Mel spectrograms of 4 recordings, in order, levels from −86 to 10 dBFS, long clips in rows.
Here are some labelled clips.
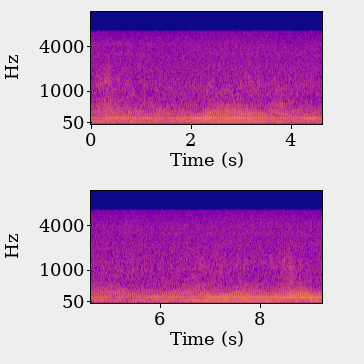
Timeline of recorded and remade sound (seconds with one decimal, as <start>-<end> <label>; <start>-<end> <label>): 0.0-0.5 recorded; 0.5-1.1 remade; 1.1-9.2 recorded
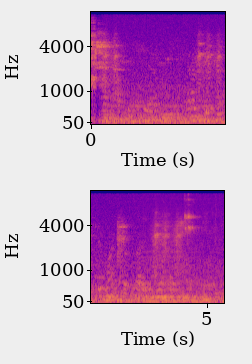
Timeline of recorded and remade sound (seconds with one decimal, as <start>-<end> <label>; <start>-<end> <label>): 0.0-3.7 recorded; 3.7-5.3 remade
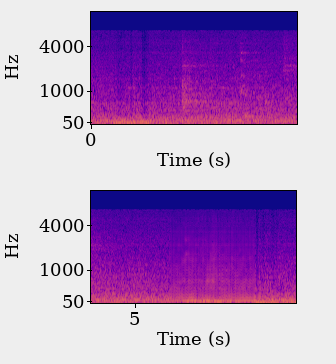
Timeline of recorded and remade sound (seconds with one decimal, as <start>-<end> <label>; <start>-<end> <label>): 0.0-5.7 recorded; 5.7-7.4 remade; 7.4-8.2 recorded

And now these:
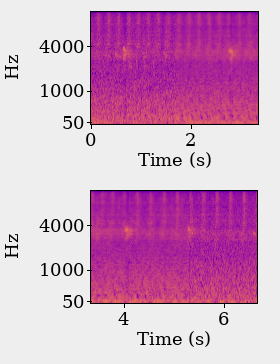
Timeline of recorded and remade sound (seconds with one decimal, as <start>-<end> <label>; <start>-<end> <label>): 0.0-1.7 recorded; 1.7-5.3 remade; 5.3-6.7 recorded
